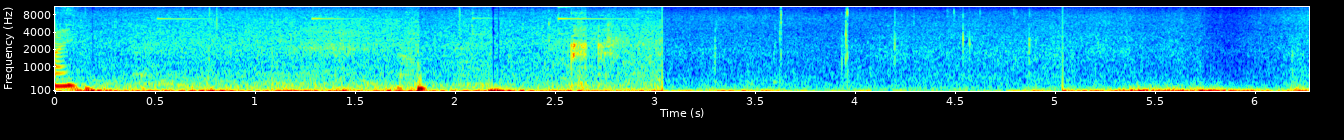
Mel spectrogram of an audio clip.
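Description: Wind buffeting the microphone, a gusty low rumble with a rustling haze, easing off briefly about two-thirds of the way through before picking up again; faint voices come through now and then.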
